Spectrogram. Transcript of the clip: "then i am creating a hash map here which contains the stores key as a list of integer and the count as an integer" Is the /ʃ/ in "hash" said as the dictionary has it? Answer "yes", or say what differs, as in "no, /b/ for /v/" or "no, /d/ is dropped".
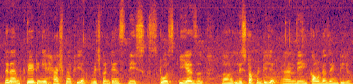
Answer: yes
